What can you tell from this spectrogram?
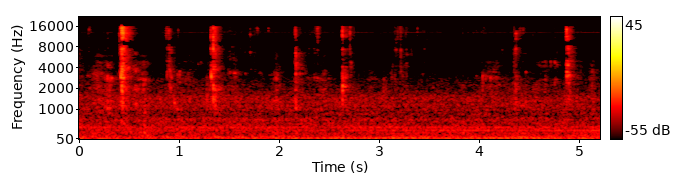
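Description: Faint chewing of a mouthful of food, with several soft, irregular mouth clicks.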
